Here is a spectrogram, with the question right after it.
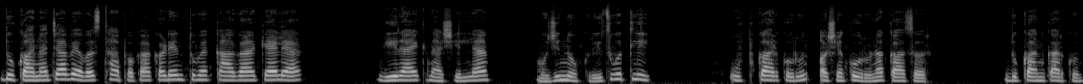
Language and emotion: Goan Konkani, fearful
